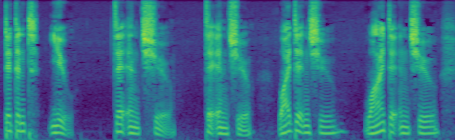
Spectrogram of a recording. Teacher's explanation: 所以 didn't 会有一个喉音停顿，didn't，然后 didn't 的特连到 you 的时候呢，我们就发 you。Why didn't you?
